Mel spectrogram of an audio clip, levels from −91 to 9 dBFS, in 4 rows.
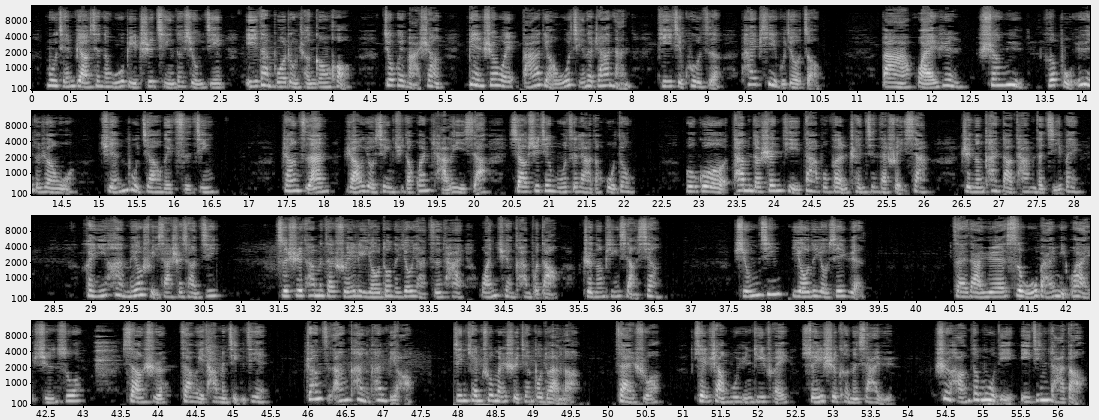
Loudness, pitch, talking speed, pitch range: -17 LUFS, 215 Hz, 215 characters per minute, 190-245 Hz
